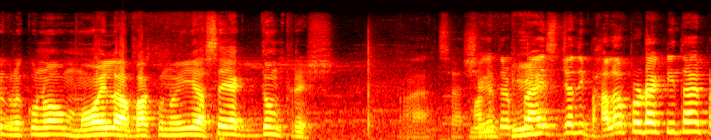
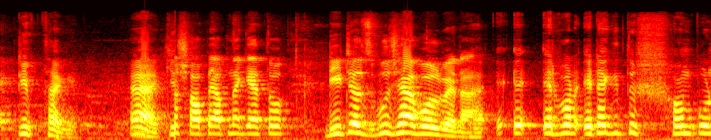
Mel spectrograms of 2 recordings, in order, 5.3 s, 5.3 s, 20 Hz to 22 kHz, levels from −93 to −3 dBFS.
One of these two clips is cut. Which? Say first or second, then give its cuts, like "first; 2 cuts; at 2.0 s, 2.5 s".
second; 1 cut; at 1.4 s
